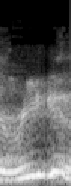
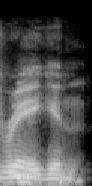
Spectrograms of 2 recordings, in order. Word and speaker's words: Reagan: uh t-shirt on because is it rean or Reagan I think it's Reagan I I I know that I say it wrong all the time I just wanted get accuracy it's Reagan it's Reagan and I I think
